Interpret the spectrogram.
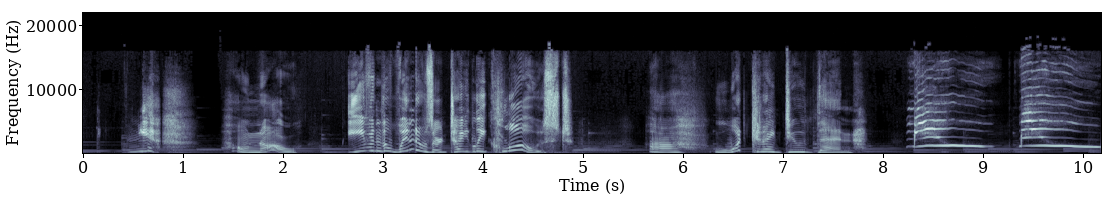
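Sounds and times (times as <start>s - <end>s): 
speech: 0.5s - 5.0s, 5.7s - 7.9s
cat meowing: 8.2s - 10.1s.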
